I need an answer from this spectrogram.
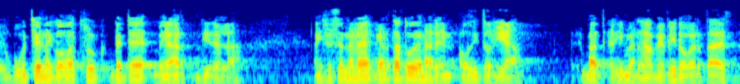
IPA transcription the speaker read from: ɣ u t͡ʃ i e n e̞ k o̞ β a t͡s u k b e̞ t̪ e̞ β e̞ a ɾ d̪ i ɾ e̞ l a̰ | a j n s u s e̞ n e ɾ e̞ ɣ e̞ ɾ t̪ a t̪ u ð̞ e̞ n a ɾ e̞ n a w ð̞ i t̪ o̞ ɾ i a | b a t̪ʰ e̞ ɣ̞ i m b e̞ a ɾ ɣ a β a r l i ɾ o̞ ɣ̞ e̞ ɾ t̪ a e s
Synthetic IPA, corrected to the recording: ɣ u t͡ʃ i e n e̞ k o̞ β a t͡s u k b e̞ t̪ e̞ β e̞ a ɾ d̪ i ɾ e̞ l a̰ | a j n s u s e̞ n e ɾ e̞ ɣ e̞ ɾ t̪ a t̪ u ð̞ e̞ n a ɾ e̞ n a w ð̞ i t̪ o̞ ɾ i a | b a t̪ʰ e̞ ɣ̞ i m b e̞ a ɾ ð a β e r l i ɾ o̞ ɣ̞ e̞ ɾ t̪ a e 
